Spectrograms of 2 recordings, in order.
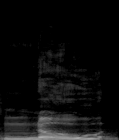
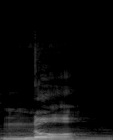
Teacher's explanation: in english you say no and the o kind of sounds like an o u no but in spanish we just say no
